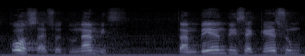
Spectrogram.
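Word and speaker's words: δύναμις: Esa palabra poder, que otras traducciones, hermano, nos lo dejan de otra forma, es una palabra que en el griego se pronuncia dunamis, más o menos.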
